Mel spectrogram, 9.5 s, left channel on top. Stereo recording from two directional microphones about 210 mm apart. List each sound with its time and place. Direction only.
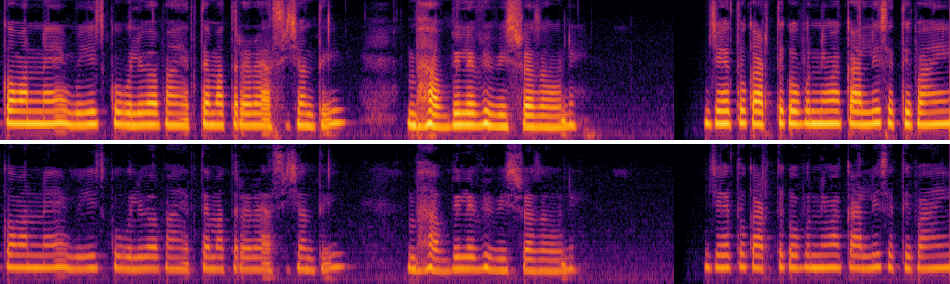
0.0 s speech: 35° left (ahead or behind)
3.7 s a sound: 40° left (ahead or behind)
4.0 s speech: 40° left (ahead or behind)
7.1 s speech: 40° left (ahead or behind)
